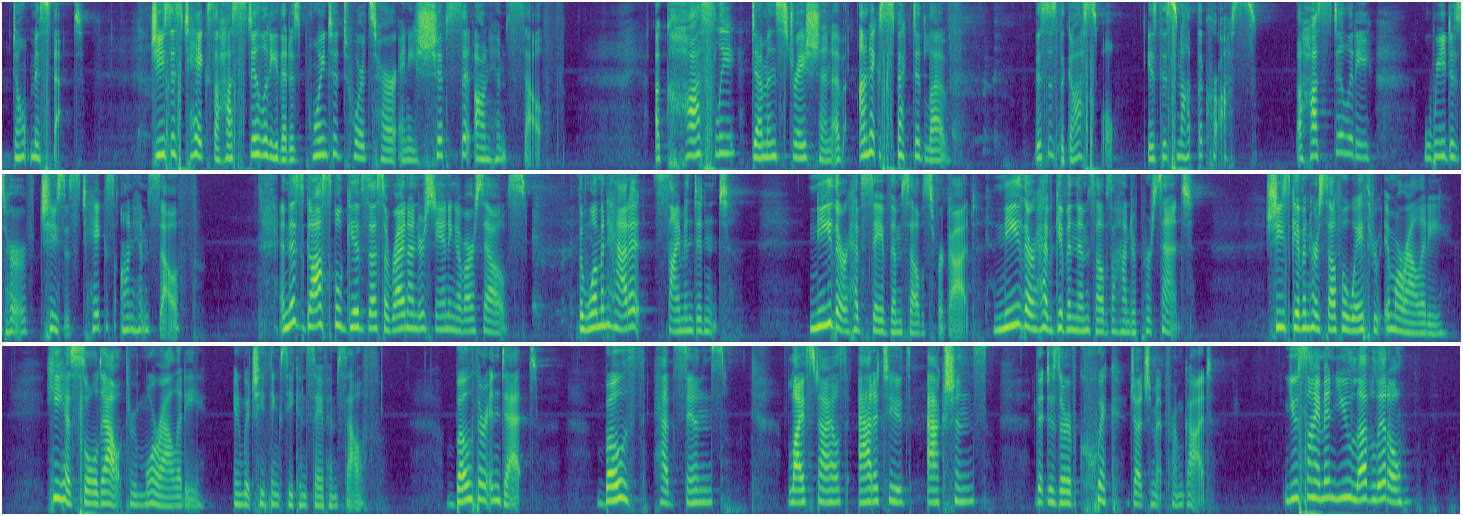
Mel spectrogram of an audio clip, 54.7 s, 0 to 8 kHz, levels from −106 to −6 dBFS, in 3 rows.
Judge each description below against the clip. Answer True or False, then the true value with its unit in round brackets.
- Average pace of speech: False (120 wpm)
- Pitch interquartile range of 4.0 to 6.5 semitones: True (4.6 semitones)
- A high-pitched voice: True (230 Hz)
